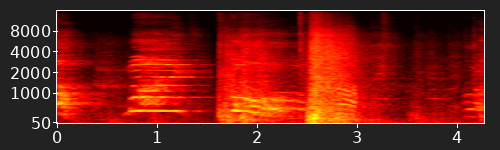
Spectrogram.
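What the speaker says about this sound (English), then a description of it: "He slams their heads together." Wrestling match: a heavy slam as a wrestler smashes two opponents' heads together, a loud sharp thud amid arena crowd noise and commentator talk.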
